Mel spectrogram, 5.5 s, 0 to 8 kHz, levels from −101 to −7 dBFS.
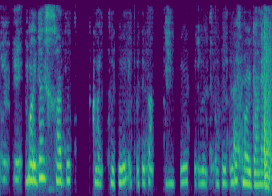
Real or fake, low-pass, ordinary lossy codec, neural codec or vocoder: fake; 7.2 kHz; AAC, 48 kbps; codec, 16 kHz, 16 kbps, FunCodec, trained on LibriTTS, 50 frames a second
